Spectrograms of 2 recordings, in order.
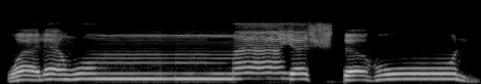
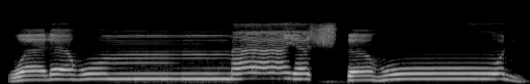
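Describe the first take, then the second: No difference in how they are said.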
